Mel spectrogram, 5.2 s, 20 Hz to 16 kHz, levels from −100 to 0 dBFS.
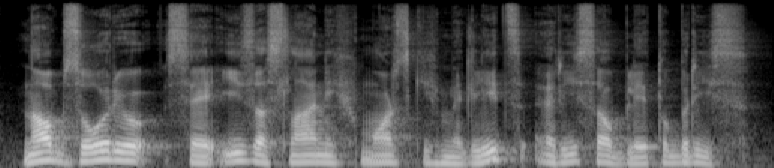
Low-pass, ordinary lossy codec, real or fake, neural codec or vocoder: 14.4 kHz; none; fake; vocoder, 48 kHz, 128 mel bands, Vocos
